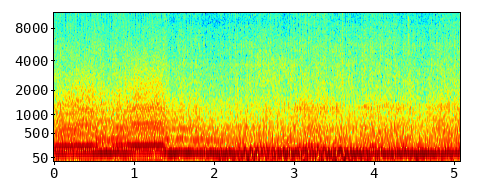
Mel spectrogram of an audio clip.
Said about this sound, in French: Voilà. Le moteur est à 1750, c'est quoi? C'est le 2 litres. C'est le 2 litres qui est dessus. C'est le 2 litres qui est dessus, la caisse elle est 1500, c'est le moteur 2 litres qui est dessus.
